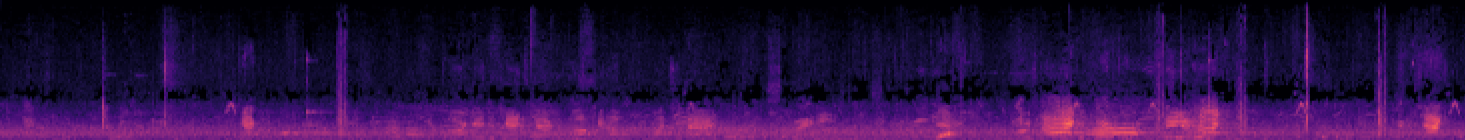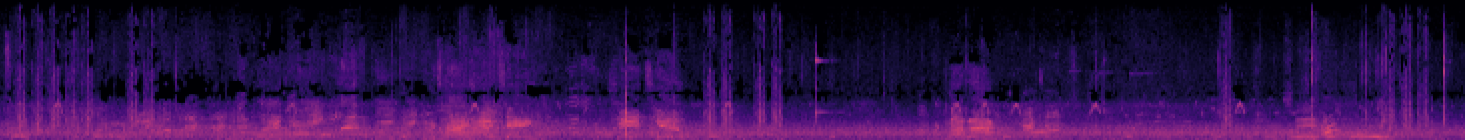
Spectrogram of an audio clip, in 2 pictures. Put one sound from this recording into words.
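Young lacrosse players shout to each other across an open field.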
